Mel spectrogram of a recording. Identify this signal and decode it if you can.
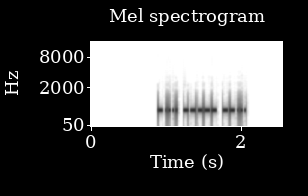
Morse code, heard as a keyed tone, about 49 wpm, 700 Hz. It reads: 607
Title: Numbers - 3-Digit 50wpm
